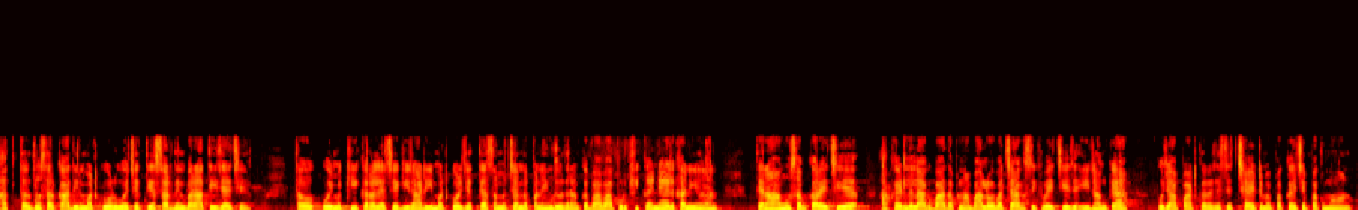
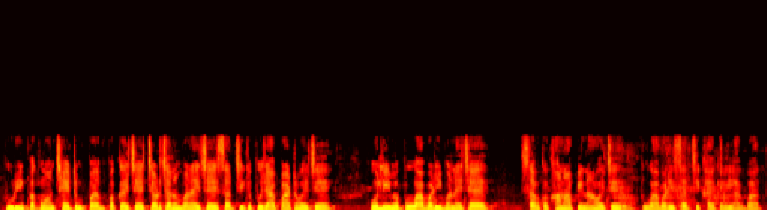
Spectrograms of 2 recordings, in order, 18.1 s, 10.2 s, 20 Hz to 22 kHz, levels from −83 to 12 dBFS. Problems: none marked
